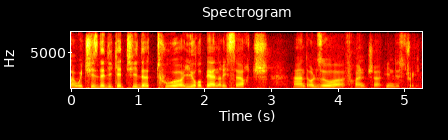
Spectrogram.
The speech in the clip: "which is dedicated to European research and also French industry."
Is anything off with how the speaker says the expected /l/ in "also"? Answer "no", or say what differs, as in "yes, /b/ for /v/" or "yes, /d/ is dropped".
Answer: no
